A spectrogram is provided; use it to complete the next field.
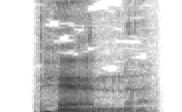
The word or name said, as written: pin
